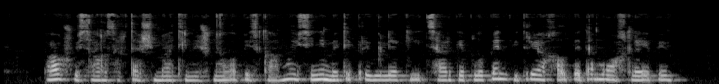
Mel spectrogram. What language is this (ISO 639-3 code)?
kat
